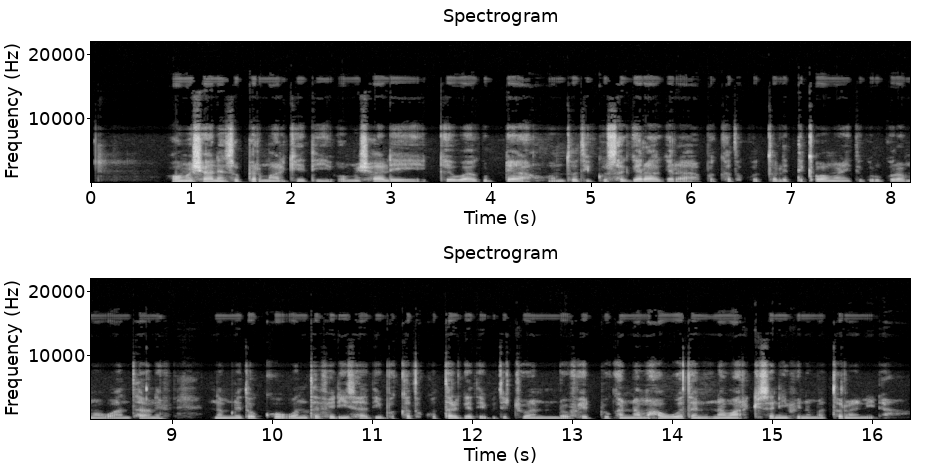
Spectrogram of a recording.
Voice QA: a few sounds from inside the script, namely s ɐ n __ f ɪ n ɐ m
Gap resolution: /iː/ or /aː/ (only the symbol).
iː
